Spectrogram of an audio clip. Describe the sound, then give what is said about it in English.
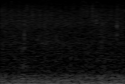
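Steady rain falls in a continuous, dense hiss, with no pauses or individual drops standing out; it is fairly loud, with a low rumble underneath and no voices. “As a rain sort of start... kicking down on you guys.”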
